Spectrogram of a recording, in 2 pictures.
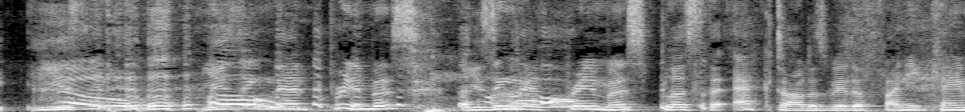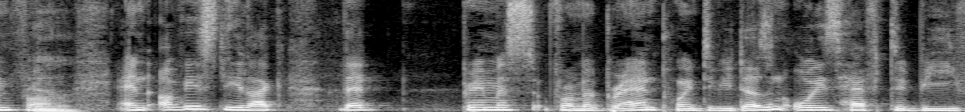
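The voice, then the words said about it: South African accent. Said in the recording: “I'm from South Africa. And that's why I have this strange accent ... they're hearing something funny coming out of my mouth, but I have an accent because I'm from South Africa”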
